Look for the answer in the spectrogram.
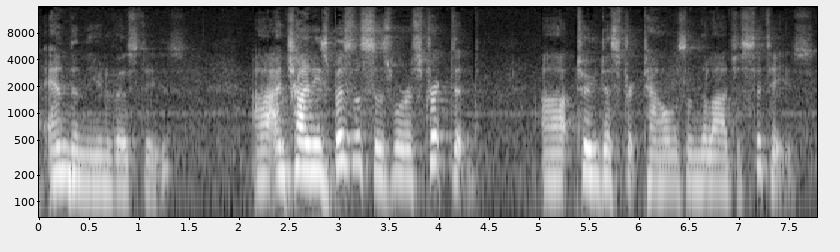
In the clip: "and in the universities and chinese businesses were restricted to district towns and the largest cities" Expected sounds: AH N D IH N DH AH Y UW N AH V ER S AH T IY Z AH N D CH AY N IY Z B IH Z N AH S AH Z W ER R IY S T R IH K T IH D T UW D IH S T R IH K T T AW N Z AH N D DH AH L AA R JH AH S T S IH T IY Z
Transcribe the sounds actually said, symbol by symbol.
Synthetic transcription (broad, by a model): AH N IH N DH AH Y UW N AH V ER S AH T IY Z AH N CH AY N IY Z B IH Z N AH S AH Z W ER R IY S T R IH K T IH D T UW D IH S T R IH K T T AW N Z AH N DH AH L AA R JH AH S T S IH T IY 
